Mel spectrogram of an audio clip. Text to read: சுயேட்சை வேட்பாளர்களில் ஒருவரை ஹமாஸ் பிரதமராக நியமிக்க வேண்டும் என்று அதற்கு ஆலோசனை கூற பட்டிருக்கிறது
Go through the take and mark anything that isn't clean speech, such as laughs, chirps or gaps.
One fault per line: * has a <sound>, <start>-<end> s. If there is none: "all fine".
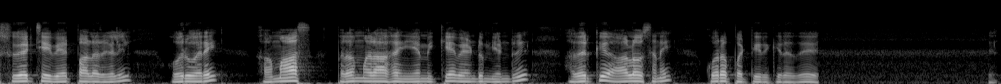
all fine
